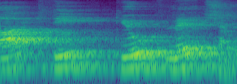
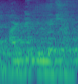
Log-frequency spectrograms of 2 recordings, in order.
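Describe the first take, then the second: First: "आर्टिकुलेशन" drawn out slowly, syllable by syllable; broken into syllables. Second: Said in the usual way. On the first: Shown as a demonstration. Teacher showing students how to read it, "आर्टिकुलेशन" slowly syllable by syllable. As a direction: say "आर्टिकुलेशन" in separate, stretched syllables. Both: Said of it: "इसको कैसे पढ़ना होगा?".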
